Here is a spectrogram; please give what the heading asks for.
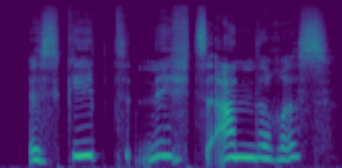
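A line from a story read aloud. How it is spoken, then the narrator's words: Sobbing young woman. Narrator (German): schluchzt die junge Frau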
